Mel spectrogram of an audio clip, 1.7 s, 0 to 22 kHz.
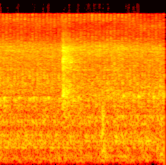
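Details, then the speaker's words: Toyota NZE engine after replacing faulty ignition coil found by swapping coils (P0300 misfire): steady even idle with no stumble or shake; normal idle. "See, the engine is smooth. See, it's okay."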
